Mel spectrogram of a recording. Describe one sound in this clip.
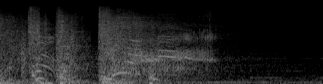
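A game character shouts loudly.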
